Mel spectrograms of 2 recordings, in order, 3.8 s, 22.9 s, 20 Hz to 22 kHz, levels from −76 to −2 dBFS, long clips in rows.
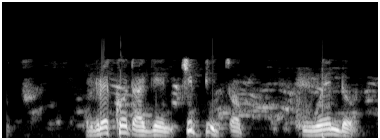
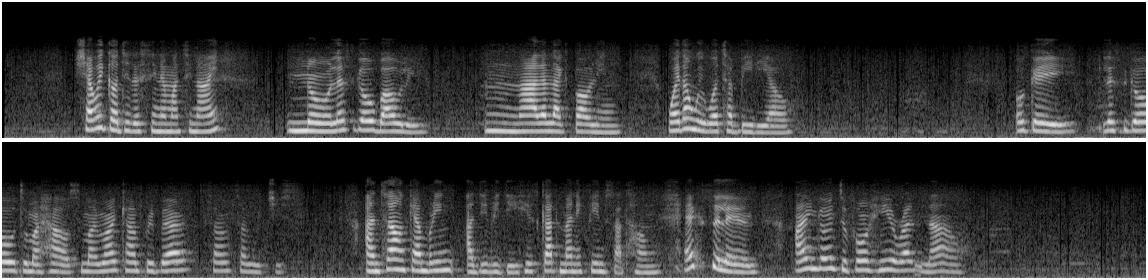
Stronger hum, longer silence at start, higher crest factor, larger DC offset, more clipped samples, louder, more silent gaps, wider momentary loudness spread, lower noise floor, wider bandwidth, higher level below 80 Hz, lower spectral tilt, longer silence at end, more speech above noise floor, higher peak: neither; first, 0.2 s vs 0 s; second, 14 dB vs 20 dB; second, under 0.1% vs 0.7%; neither; first, -13 LUFS vs -20 LUFS; neither; first, 17 LU vs 14 LU; about the same, -44 dBFS vs -43 dBFS; second, 4.4 kHz vs 7.6 kHz; about the same, -48 dBFS vs -48 dBFS; first, -8.5 dB/octave vs -6 dB/octave; about the same, 0.05 s vs 0 s; first, 31 dB vs 23 dB; about the same, 0 dBFS vs 0 dBFS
